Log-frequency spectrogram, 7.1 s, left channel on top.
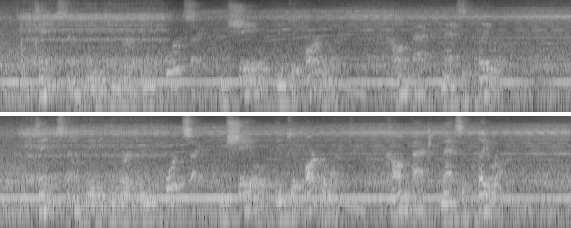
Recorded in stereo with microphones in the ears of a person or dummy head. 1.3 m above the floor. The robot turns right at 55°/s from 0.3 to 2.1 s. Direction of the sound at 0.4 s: Straight behind.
